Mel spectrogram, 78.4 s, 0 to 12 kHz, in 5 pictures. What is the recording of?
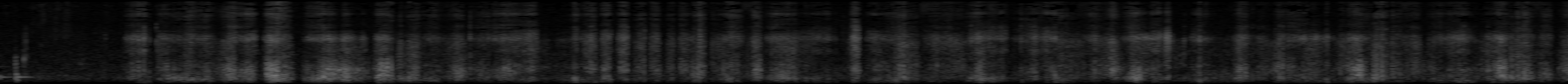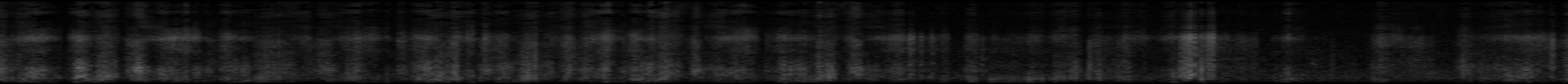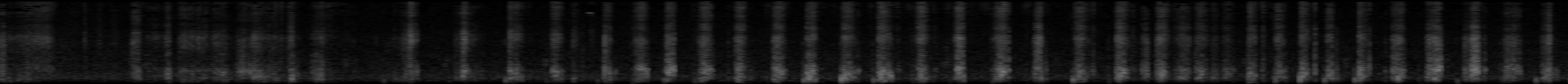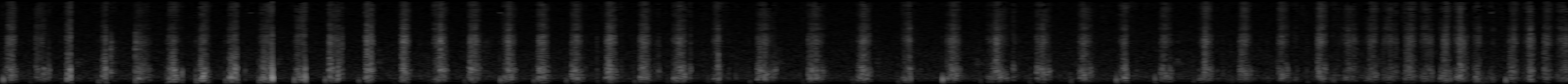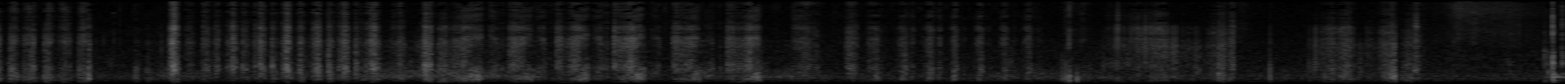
Sheathed Pen On Skin
Sound of the tip of a retracted pen being scraped and run over my hand. There is the odd squeak of the plastic against the skin. Some minor processing has been applied to cut the really low frequency sounds (sub 200hz).
rubbing, squeak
